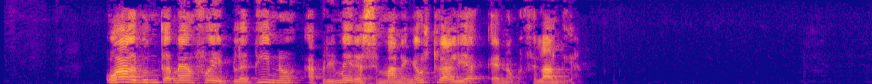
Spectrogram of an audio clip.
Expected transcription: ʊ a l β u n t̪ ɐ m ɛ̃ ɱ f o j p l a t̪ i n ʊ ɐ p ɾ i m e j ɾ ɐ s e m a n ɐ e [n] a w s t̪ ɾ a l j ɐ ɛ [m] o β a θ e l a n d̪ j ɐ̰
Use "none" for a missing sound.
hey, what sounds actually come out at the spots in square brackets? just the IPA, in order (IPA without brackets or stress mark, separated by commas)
ŋ, n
